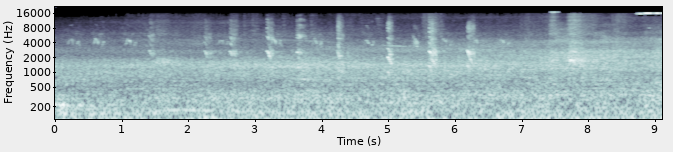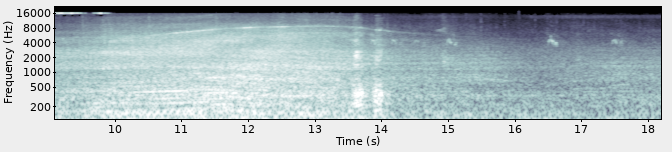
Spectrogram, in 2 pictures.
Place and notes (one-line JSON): {"title": "Hulksbrug, Angstel, Abcoude, Netherlands - A local corner", "date": "2018-07-03 10:05:00", "description": "Recorded with two DPA 4061's as a binaural setup/format. Traffic passing a small bridge.", "latitude": "52.27", "longitude": "4.97", "altitude": "2", "timezone": "Europe/Amsterdam"}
